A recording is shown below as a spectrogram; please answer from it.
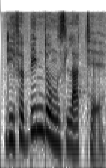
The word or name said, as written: yoke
